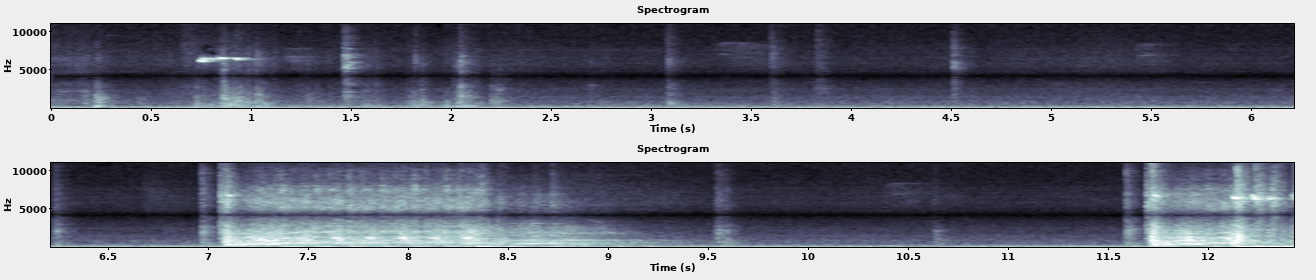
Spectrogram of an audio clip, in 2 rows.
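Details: Cub Cadet 1862 garden tractor with original Magnum 18 engine and recently replaced PTO, pulled out of the garage: quiet stretch, then two short bursts of cranking as it catches, no knocks or grinding; normal start.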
